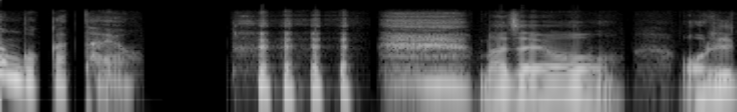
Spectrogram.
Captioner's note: laughs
